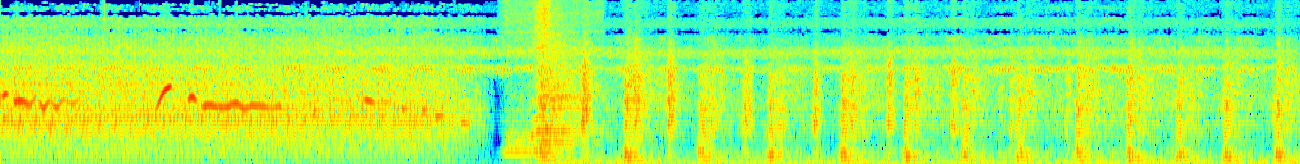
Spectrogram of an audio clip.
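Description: A vehicle engine running steadily with a few short, high warbling chirps over it. After a short break about five seconds in, a train rolls along with a regular clickety-clack of wheels over rail joints, a little over two clacks a second.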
